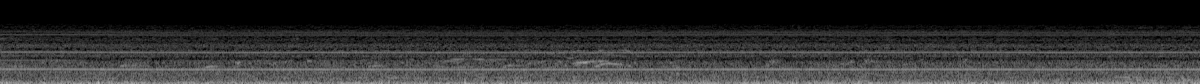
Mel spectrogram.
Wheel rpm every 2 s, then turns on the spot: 0, 0, 0, 0, 0, 0.
none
